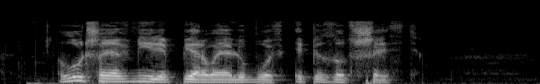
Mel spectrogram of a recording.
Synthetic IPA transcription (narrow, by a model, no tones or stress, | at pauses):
lˠutʂəjəvmʲiɾʲɪpʲe̞rvəjəlʲʊbofʲɪpʲɪzo̞t̪ʂɛsʲtʲ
